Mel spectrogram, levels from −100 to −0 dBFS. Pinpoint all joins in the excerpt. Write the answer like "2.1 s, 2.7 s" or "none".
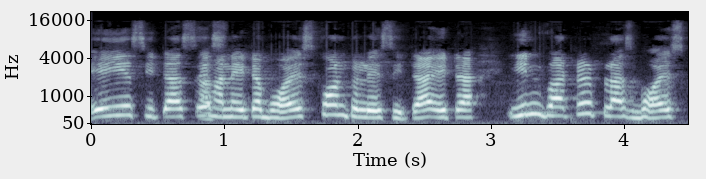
0.9 s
